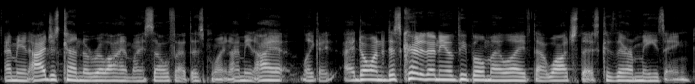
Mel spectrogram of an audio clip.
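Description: A young woman talks in a loud, blunt, casual way, filling her sentences with "like." Her voice sits a little low for a woman. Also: quick pace. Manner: loud, blunt, frequent "like" fillers. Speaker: podcast guest, makeup artist. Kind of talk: casual interview chat.

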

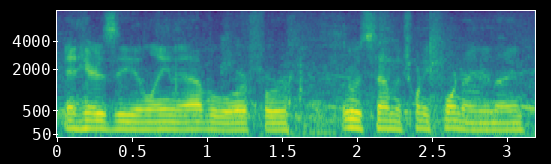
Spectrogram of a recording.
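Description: A man filming a casual shopping vlog on a handheld camera, chatting along and reading out prices. His voice sits at an ordinary pitch. Store shoppers murmur clearly in the background. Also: level tone, fast, crowd noise. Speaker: vlogger filming a shopping trip. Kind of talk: casual chat. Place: inside a quiet clothing store.

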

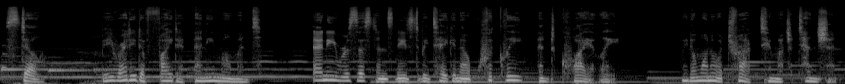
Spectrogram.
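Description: A composed female spymaster from a game, played by a woman. Her voice sits low and steady, and every order comes out dry and unhurried. Music runs behind her. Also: close to an everyday voice. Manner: calm, dry and commanding.

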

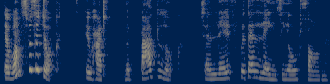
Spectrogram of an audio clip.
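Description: A woman in her thirties reading a children's story like a primary teacher, expressively and with dramatic pauses. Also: fairly low pitch. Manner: animated, deliberate, dramatic pauses. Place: small furnished room at home, indoors.

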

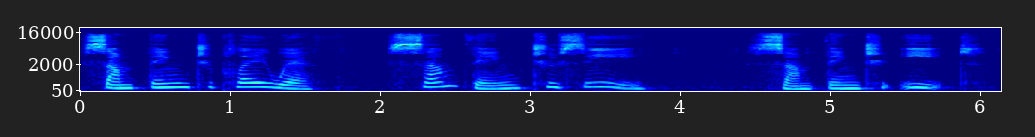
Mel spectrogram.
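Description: Middle aged lady reading a kids picture book out loud, really slow and deliberate. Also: fairly high pitch, animated, low-quality recording. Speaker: storyteller, children's read-along host. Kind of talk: read-aloud of an early reader picture book for young children.

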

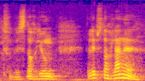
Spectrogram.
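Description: An actor playing a suspicious, needy young nephew in a crime radio play, with an intense, fixated way of talking. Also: male voice, mid-range voice, moderate pace, slightly rough, lightly acted. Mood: subdued.

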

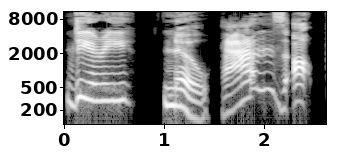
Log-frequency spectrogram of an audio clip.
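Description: A woman voicing an eccentric old granny witch in a video game, theatrical, doting and teasing with drawn-out exclamations. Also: high voice, huge pitch swings, fairly bright tone, dry recording, studio quality, exaggerated voice. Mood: gleeful, teasing. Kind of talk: video game character voice lines.

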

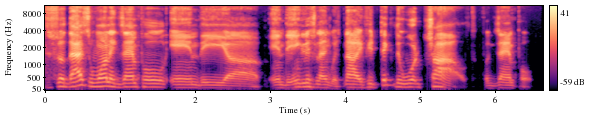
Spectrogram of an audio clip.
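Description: Older man from Cameroon, language tutor, bright forceful voice, halting delivery full of uh's, dry close webcam sound. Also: medium pitch, animated, dry recording. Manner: halting, many "uh"s and restarts, frequent "okay?" check-ins. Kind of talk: informal online language lesson. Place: home study with bookshelves. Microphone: webcam on a video call.

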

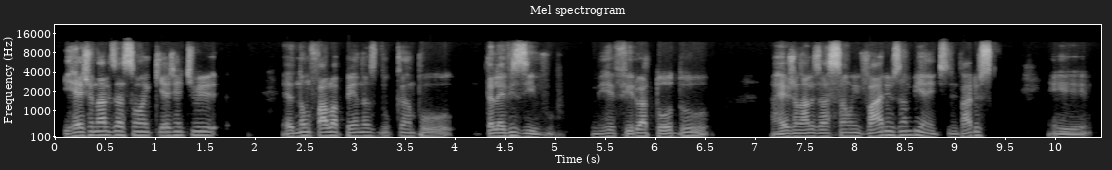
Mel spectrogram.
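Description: Halting man presenting research. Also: fairly low pitch, a little mellow, dry recording, clean studio sound. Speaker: researcher presenting his study. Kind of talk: academic online presentation. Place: indoors, room with bookshelves, video call. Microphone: desk microphone close to the mouth.

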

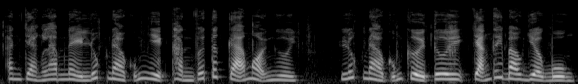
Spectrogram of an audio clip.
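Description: A woman's voice: on the high side, quick pace, darkish tone, close to an everyday voice. A woman playing an earnest, heartbroken young woman in a cartoon, speaking her thoughts with emotion. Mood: wistful. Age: young adult. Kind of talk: cartoon dialogue and inner monologue. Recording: music under the voice. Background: music.

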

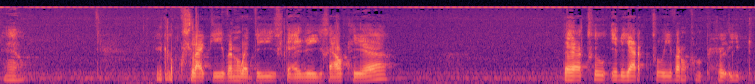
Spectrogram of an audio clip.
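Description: A man's voice: fairly high pitch, little pitch movement, a little mellow, a little hiss or hum, rough recording. Man putting on a pompous scheming little uncle. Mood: condescending. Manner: grandiose, condescending, slow and deliberate. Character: small pompous scheming old uncle, self-styled mastermind.

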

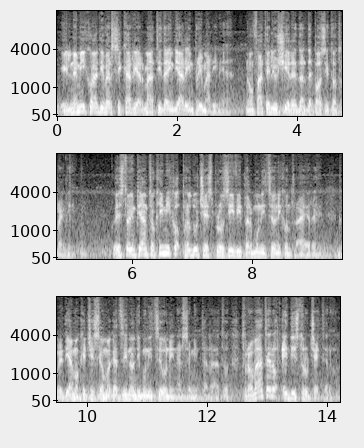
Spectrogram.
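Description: Actor as stern officer with lively intonation. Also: male voice, medium pitch, fairly quick, background noise, lightly acted. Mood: stern, confident. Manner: firm, authoritative, declarative. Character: male army officer, stern, confident mission briefer. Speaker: briefing officer. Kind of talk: scripted mission briefing.

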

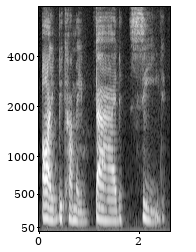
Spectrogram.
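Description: A woman's voice: low-pitched, fairly even intonation, slow, a bit bright, husky, voice pushed down, heavily acted. A woman voicing a gloomy, reforming bad seed from a storybook, telling his story dramatically for children. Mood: dramatic recalling. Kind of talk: children's picture book read-aloud.

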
